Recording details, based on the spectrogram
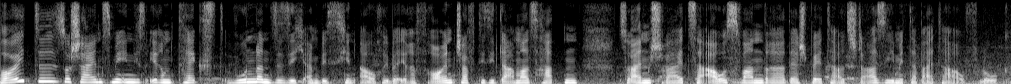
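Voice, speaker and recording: The intonation is lively. It comes from an unremarkable speaking voice moving at a moderate pace. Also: woman, fairly low pitch for a woman. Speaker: interviewer. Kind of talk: interview. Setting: outdoors.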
